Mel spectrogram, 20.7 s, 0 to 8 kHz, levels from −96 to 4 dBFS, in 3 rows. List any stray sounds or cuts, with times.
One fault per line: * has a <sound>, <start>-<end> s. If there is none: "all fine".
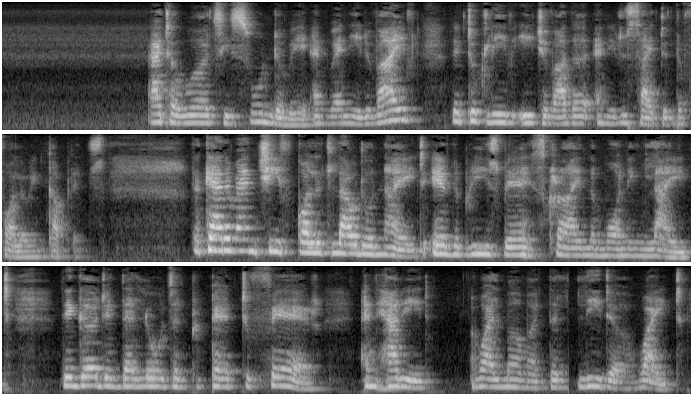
all fine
